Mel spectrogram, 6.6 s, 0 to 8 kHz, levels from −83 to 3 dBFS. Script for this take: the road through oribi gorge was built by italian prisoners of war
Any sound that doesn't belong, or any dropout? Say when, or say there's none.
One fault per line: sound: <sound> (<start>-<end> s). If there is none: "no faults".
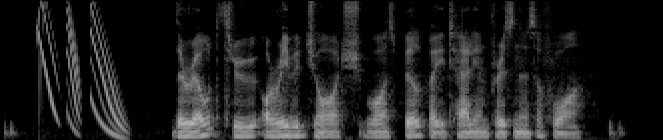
sound: chirp (0.4-1.3 s)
